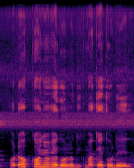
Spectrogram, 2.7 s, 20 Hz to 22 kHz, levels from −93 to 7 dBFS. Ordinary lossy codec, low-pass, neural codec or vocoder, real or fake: none; none; vocoder, 44.1 kHz, 128 mel bands every 512 samples, BigVGAN v2; fake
